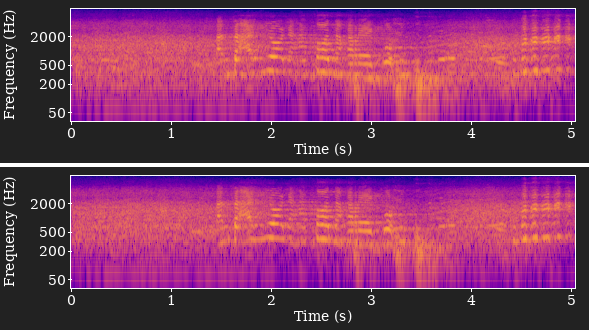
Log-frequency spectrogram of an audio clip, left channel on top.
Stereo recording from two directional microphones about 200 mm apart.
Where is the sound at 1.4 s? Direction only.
20° right (ahead or behind).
